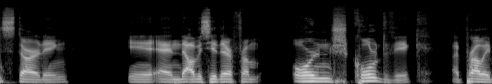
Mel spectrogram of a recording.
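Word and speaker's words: Örnsköldsvik: was the Sedin starting, and obviously they're from Orange Koldvik, I probably butchered that, but everyone over there told me just to say Ovik because that was the cheat code.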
